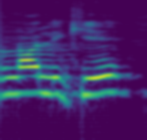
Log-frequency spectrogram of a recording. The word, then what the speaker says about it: नल: है, उसी जगह पर न लिखिए, न अल नल, तो ये मकान, मकान, आधा न है। और उसी तरह नल जब बोलेंगे तो न पूरा, नल, न।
